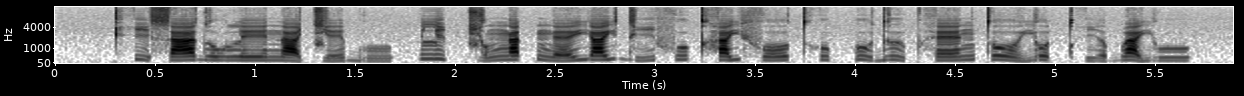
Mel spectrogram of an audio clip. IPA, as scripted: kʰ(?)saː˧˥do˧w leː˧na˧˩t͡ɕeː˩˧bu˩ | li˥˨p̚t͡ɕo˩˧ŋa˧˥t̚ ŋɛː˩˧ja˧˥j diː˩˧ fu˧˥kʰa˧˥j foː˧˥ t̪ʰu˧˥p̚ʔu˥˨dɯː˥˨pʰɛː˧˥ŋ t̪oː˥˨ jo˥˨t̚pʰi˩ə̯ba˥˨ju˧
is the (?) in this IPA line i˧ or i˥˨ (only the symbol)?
i˥˨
